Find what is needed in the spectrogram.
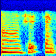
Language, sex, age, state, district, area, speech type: Malayalam, female, 18-30, Kerala, Wayanad, rural, conversation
